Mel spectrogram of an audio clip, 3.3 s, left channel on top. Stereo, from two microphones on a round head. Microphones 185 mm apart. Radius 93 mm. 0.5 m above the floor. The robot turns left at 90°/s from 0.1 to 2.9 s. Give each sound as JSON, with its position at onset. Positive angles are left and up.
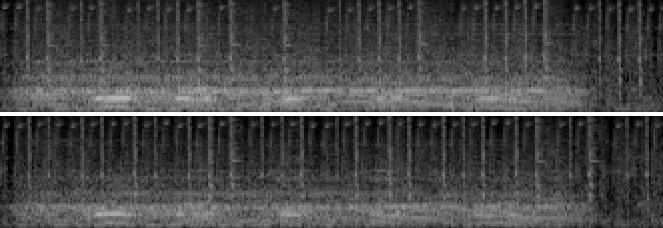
{"t": 0.4, "sound": "laughter", "azimuth_deg": 55, "distance_m": 2.5}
